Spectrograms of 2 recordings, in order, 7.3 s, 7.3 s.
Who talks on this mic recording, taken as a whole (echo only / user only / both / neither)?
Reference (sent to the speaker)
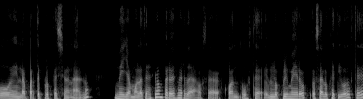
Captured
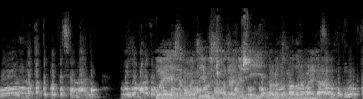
both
